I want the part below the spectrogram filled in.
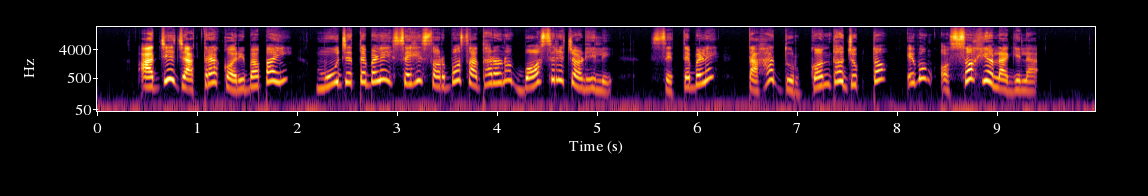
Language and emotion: Odia, disgusted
